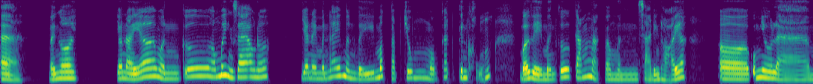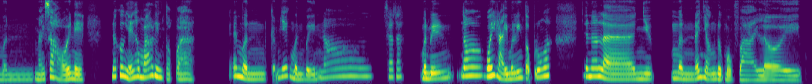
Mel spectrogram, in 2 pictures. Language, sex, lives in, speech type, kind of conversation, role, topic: Vietnamese, female, Vietnam, conversation, advice, user, Làm sao để tập trung khi điện thoại và mạng xã hội liên tục làm bạn xao nhãng?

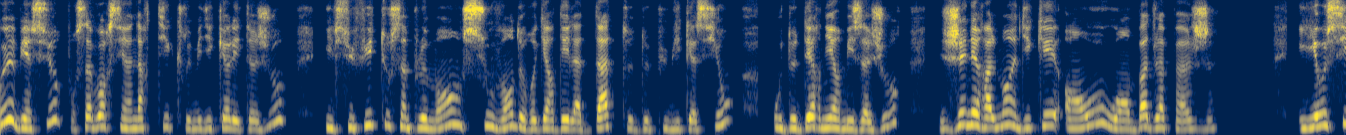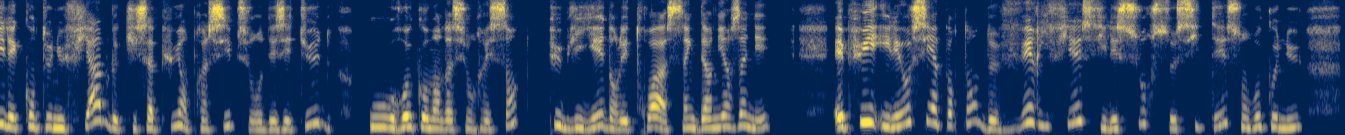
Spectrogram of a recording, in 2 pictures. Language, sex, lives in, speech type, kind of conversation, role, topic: French, female, United States, read, expert-assistant, expert, Comment reconnaître une information médicale fiable sur Internet ?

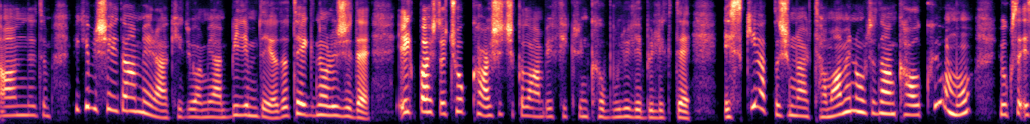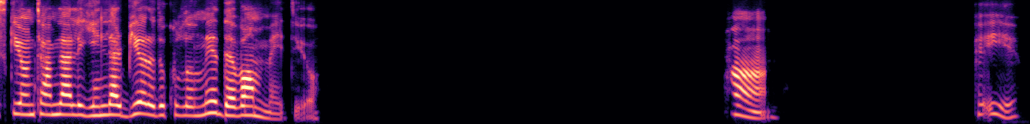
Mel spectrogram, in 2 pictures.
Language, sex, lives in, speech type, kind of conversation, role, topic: Turkish, female, Poland, read, expert-assistant, asker, Evrenin sırlarını anlamak için bilim insanları hangi yolları izliyor? Hangi yaklaşım daha fazla merak uyandırıyor?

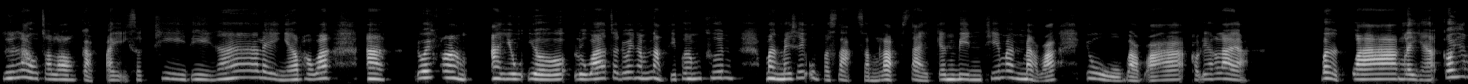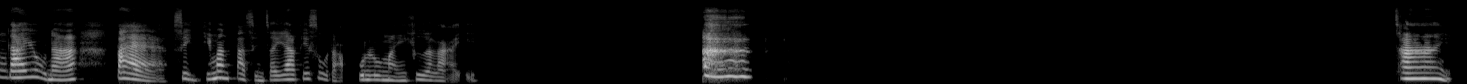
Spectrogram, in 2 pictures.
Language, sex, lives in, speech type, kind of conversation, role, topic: Thai, female, Thailand, conversation, podcast, guest, ช่วงเวลาไหนในชีวิตที่คุณต้องตัดสินใจยากที่สุด?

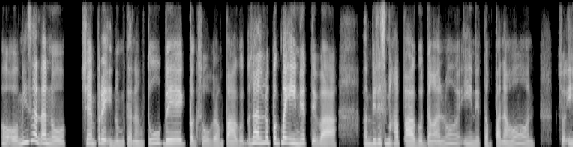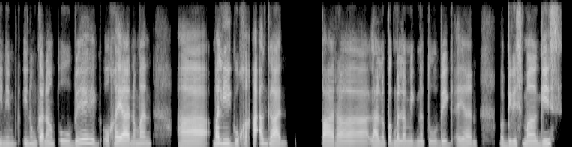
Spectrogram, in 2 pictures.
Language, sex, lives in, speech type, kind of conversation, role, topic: Filipino, female, Philippines, conversation, podcast, guest, Paano mo malalaman kung talagang pagod na pagod na ang katawan mo?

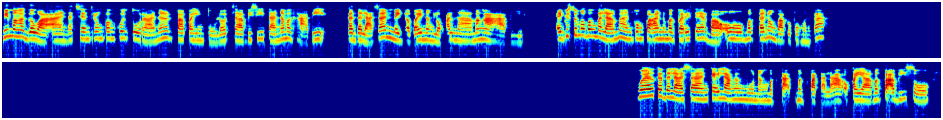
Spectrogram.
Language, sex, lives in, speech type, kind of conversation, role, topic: Filipino, female, Philippines, read, expert-assistant, expert, Ano ang pinakamadaling paraan para makakita ng mga aktwal na halimbawa ng folk arts mula sa iba’t ibang probinsya?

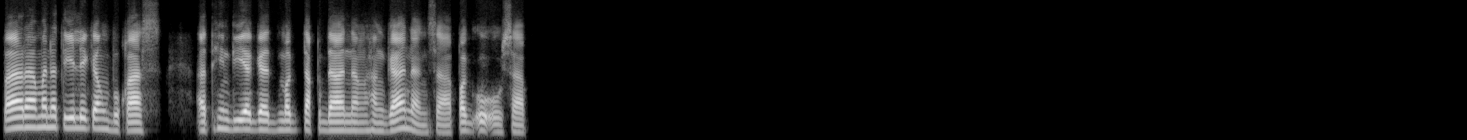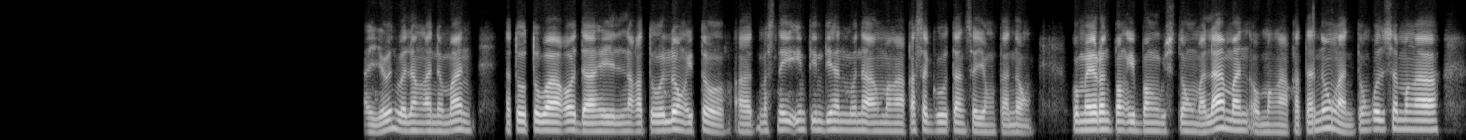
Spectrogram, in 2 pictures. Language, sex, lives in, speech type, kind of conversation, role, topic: Filipino, male, Philippines, read, expert-assistant, expert, Bakit mahalaga ang pag-unawa sa mga paniniwala ng ibang tao?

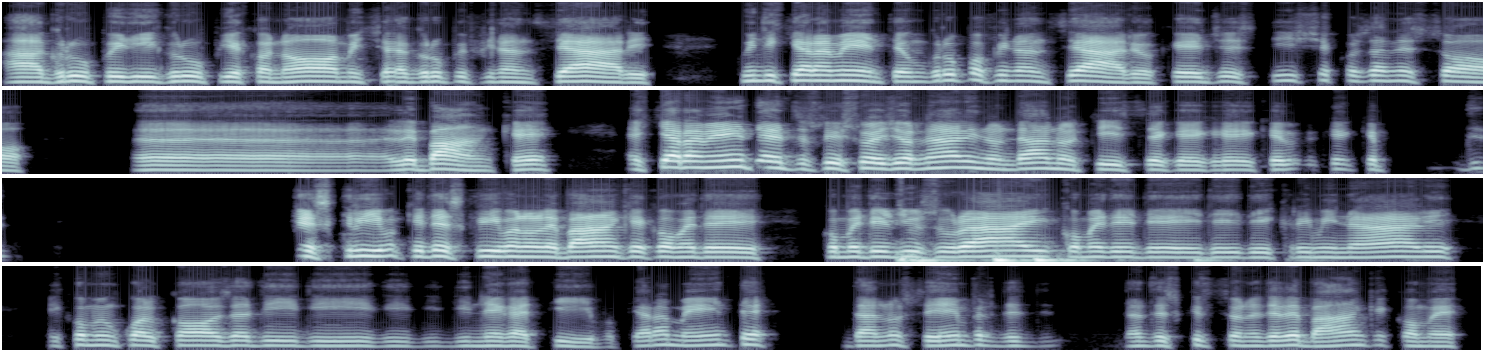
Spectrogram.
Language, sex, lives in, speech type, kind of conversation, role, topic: Italian, male, Italy, conversation, podcast, guest, Come fai a verificare se una notizia online è affidabile?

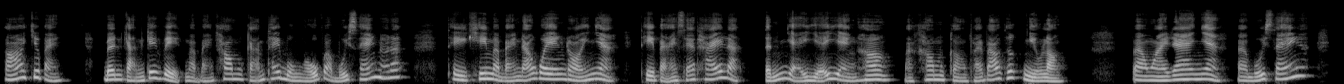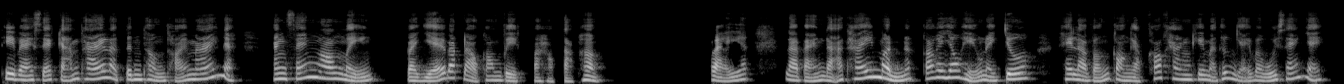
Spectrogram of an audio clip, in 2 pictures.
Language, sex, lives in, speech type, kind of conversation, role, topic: Vietnamese, female, Vietnam, read, expert-assistant, expert, Tại sao khi học bài khuya, chúng ta dễ buồn ngủ?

